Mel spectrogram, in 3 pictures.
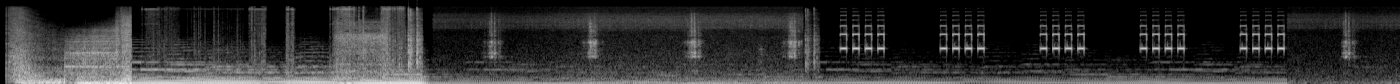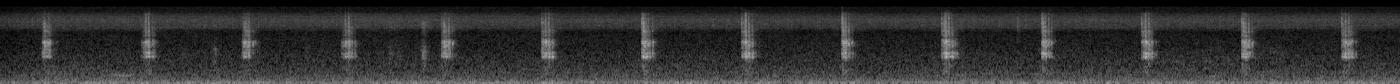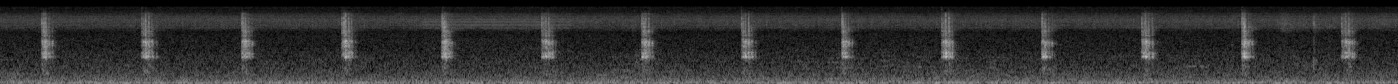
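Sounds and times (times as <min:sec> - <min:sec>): clock ticking: 0:04.8 - 0:05.1, 0:05.8 - 0:06.2, 0:06.8 - 0:13.6, 0:16.4 - 0:16.6, 0:17.4 - 0:17.6, 0:18.4 - 0:18.6, 0:19.4 - 0:19.6, 0:20.4 - 0:20.6, 0:21.4 - 0:21.6, 0:22.4 - 0:22.6, 0:23.4 - 0:23.6, 0:24.4 - 0:24.6, 0:25.4 - 0:25.6, 0:26.4 - 0:26.6, 0:27.4 - 0:27.6, 0:28.4 - 0:28.6, 0:29.4 - 0:29.6, 0:30.4 - 0:30.6, 0:31.4 - 0:31.6, 0:33.4 - 0:33.6, 0:35.4 - 0:35.6, 0:36.4 - 0:36.6, 0:37.4 - 0:37.6, 0:38.4 - 0:38.6, 0:39.4 - 0:39.6, 0:40.4 - 0:40.6, 0:41.4 - 0:41.6
alarm clock beeping: 0:06.8 - 0:07.1, 0:07.8 - 0:12.9.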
